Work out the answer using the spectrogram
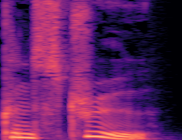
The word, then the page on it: construe: British English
